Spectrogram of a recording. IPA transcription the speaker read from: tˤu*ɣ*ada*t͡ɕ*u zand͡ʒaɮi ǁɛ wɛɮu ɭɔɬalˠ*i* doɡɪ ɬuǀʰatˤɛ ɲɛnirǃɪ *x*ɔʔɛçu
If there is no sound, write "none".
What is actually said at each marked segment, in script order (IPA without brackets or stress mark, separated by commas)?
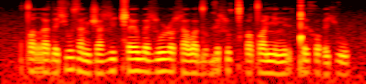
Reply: r, ɕ, ɪ, x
